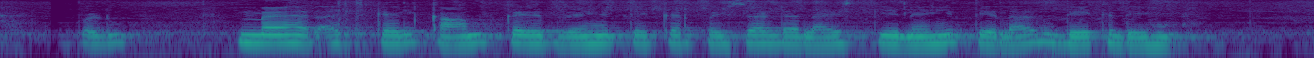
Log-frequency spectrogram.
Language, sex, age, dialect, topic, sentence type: Chhattisgarhi, female, 18-24, Northern/Bhandar, banking, question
